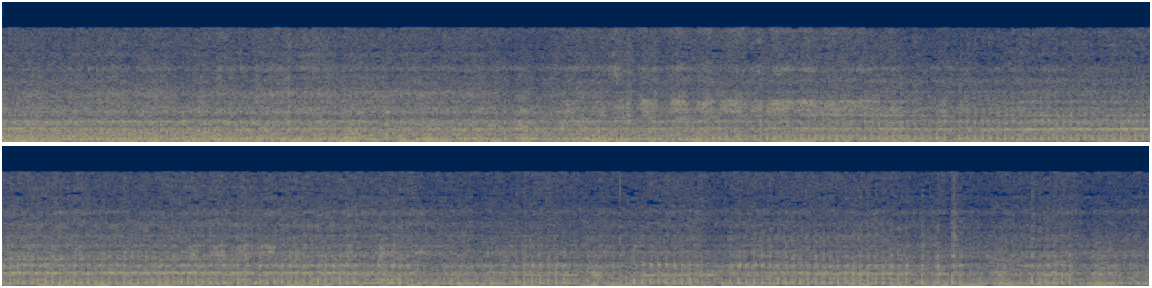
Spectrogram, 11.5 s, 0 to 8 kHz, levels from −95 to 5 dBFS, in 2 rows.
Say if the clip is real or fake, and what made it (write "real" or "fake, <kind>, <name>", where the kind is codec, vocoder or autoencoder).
real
